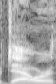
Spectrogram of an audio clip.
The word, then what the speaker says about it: dour: So dour, there is no accent mark because there's only one syllable.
